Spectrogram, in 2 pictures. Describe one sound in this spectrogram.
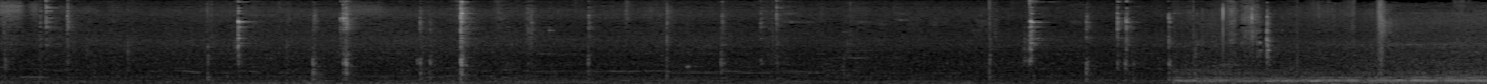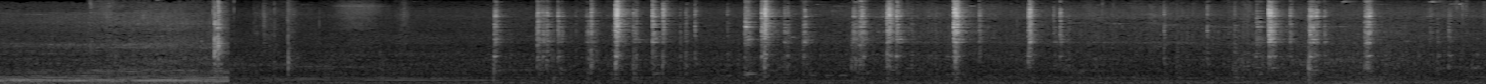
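A wrench clicks and clanks against wheel nuts.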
